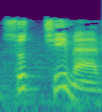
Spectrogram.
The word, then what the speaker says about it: Tsushima: Pero viejo, bien, Ghost of Tsushima.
